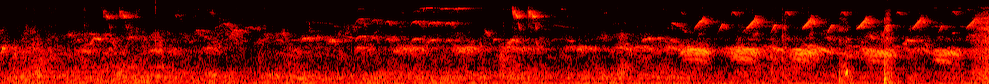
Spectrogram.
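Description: Faint birdsong: small birds chirping, with a run of short, quickly repeated falling chirps near the end.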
